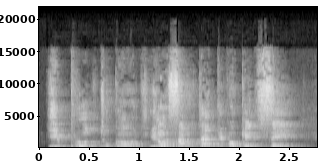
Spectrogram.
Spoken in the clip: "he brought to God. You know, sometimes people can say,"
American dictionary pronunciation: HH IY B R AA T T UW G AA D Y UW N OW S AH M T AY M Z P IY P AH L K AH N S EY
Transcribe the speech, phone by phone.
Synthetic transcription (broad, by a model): HH IY B R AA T T UW G AA D Y UW N OW S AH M T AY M P IY P AH L K AH N S EY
